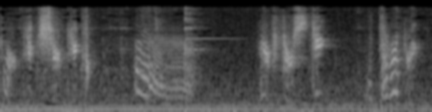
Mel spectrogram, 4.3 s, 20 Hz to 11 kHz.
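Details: House budgerigar, a male mimic of nearly 300 words and phrases, speaking in high, nasal, word-like bursts with a drawn-out wavering note in the middle; steady low hum behind.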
